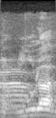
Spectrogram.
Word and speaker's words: Mulan: Ou Mulan, attention, on prononce comme ça.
